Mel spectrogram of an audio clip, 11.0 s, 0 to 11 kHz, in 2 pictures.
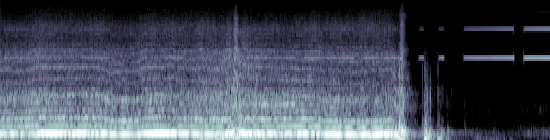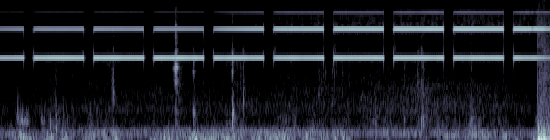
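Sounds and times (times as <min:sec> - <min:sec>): electronic buzzer beeping: 0:04.2 - 0:11.0.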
